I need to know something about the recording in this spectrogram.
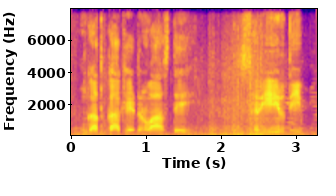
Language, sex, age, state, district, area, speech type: Punjabi, male, 45-60, Punjab, Moga, rural, spontaneous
